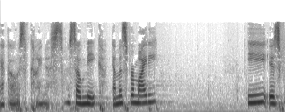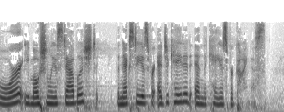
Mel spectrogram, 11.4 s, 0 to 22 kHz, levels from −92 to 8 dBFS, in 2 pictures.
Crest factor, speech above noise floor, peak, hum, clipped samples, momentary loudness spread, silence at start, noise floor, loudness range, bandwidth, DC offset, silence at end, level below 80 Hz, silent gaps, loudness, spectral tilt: 16 dB; 35 dB; 0 dBFS; none; under 0.1%; 12 LU; 0 s; -52 dBFS; 5 LU; 11 kHz; 0.2%; 0.4 s; -42 dBFS; none; -17 LUFS; -3.5 dB/octave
